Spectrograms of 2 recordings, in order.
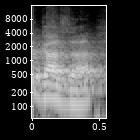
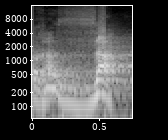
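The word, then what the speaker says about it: غزة: লেখা দরকার হলো গাজা বাংলায় বলে গাজা আরবিতে উচ্চারণ হলো গাজ্জা গাজ্জা ওই গাজ্জা শব্দটারে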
